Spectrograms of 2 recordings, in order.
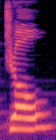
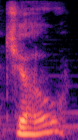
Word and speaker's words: zhou: like the English J so z h o u sounds much like the English name Joe historically Joe meant state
